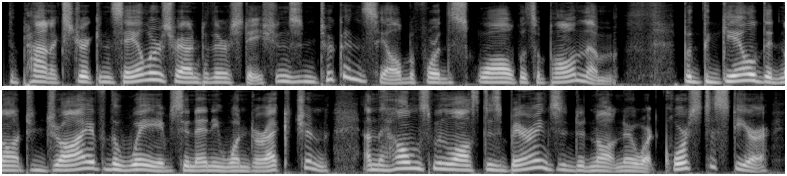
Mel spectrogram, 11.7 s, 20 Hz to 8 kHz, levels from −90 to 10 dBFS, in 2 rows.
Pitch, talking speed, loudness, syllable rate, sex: 170 Hz, 225 wpm, -18 LUFS, 5.6 syllables/s, male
